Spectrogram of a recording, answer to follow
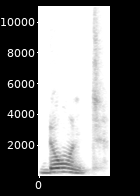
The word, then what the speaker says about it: don't: And yang ini juga bunyi t-nya harus kedengaran di akhir. Don't. Don't you think?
